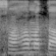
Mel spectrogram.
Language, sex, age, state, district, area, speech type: Odia, female, 45-60, Odisha, Kendrapara, urban, read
